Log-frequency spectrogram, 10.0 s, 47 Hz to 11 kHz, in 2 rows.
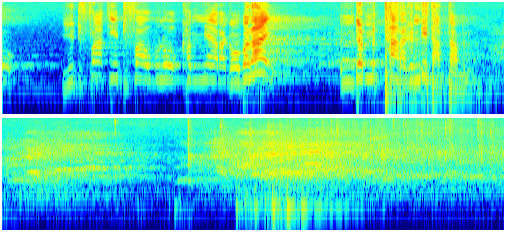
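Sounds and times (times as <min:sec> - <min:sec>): congregation applauding: 0:06.8 - 0:10.0.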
